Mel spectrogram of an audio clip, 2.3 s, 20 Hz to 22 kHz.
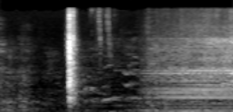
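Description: A single sharp click about two-thirds of a second in, from the door OPEN push-button on a 1967 tube stock train's cab control desk being pressed. Steady background music fades in near the end.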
